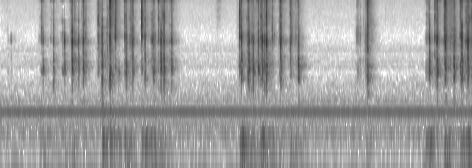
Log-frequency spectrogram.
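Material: Plastic.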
